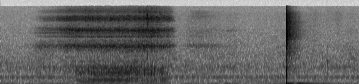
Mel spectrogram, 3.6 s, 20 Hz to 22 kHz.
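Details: Husband snoring, recorded in 2010 on a Flip Video camcorder: one long buzzing, rattling snore on breathing in, followed by a sharp slap from his wife; snoring.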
